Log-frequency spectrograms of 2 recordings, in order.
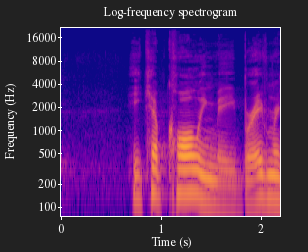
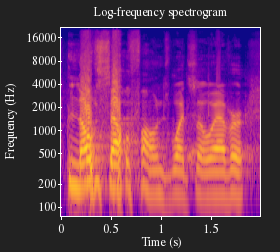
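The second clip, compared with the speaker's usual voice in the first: ordinary delivery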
